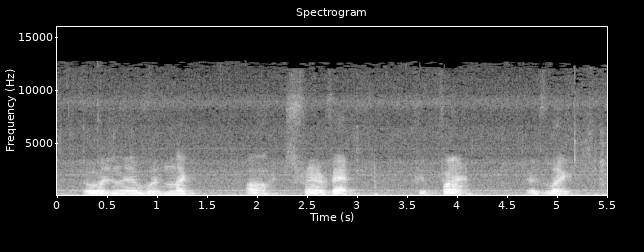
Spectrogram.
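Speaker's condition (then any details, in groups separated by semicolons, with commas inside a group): Brain injury; one hand impaired, cannot type with it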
